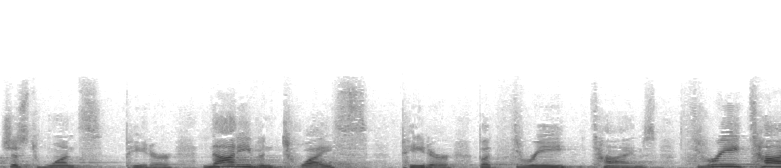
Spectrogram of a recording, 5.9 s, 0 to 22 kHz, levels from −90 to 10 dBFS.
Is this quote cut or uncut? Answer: uncut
